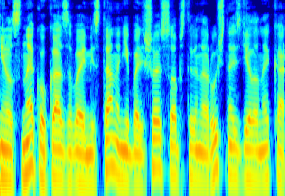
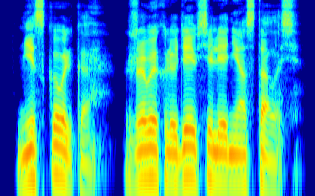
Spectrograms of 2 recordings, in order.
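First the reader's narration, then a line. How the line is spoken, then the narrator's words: Gloomy cleric answering. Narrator (Russian): мрачно ответил клирик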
